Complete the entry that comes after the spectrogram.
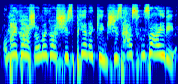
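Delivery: a hammed-up flustered worrier; mock panic. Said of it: "freaking out".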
